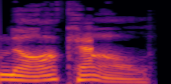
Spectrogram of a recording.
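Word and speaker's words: Naacal: earth in this cycle it was called the nakhole or nacal rhymes with mccall mystery school where they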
